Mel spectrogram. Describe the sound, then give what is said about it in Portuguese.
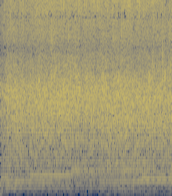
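An audience applauds the people standing who have read the whole Bible this year, in a steady, dense wash of clapping that holds at an even level throughout, with a faint sustained tone humming underneath and no voices standing out. “Pode aplaudir.”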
